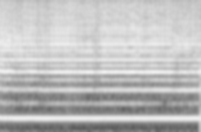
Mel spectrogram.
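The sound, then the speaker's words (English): A steady, high-pitched electronic tone rings without a break, loud and unwavering like a flatline beep, with no voices or other sounds around it. “It's like I'm flatlining.”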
